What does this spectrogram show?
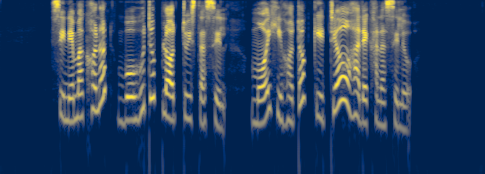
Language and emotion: Assamese, surprised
